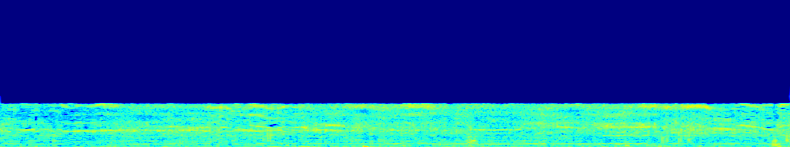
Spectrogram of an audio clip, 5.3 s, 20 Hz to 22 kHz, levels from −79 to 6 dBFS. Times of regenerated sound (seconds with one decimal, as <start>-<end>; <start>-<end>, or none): 0.7-1.4; 2.0-4.7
